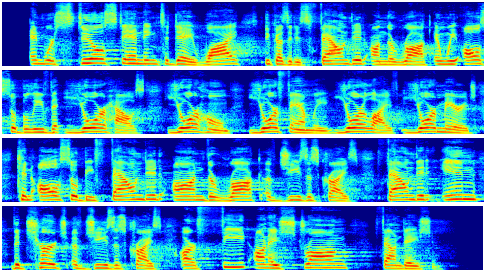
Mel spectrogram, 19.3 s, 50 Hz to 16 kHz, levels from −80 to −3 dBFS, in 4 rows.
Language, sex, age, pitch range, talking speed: English, male, 20-39, 170-210 Hz, 160 wpm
